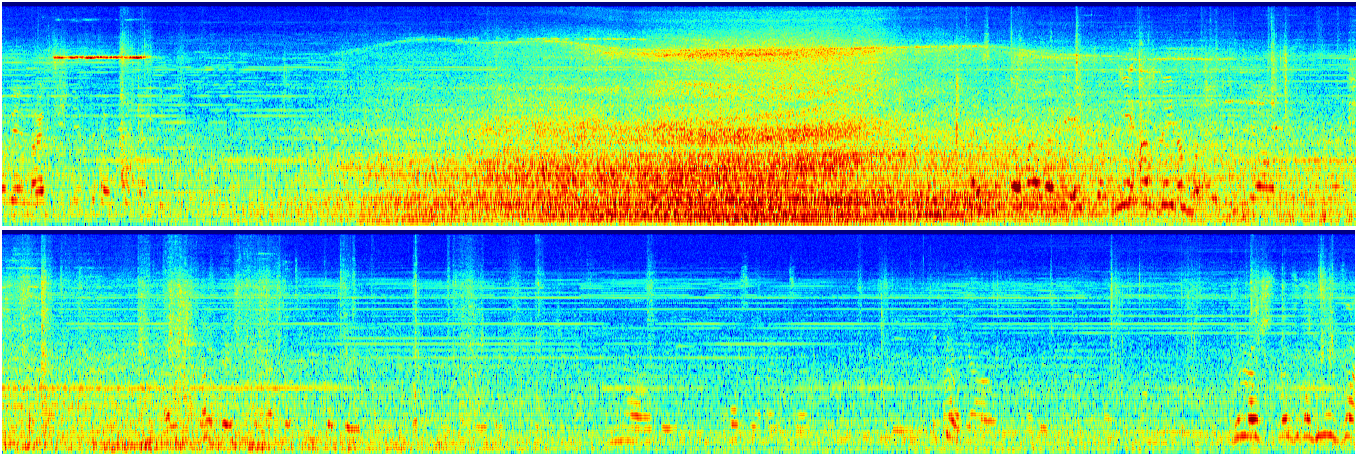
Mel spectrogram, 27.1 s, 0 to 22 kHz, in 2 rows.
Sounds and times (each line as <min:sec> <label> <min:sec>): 0:04.8 kids talking 0:25.1
0:08.8 lamp post spreading glitchy noise 0:19.6
0:25.7 kids talking 0:27.0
